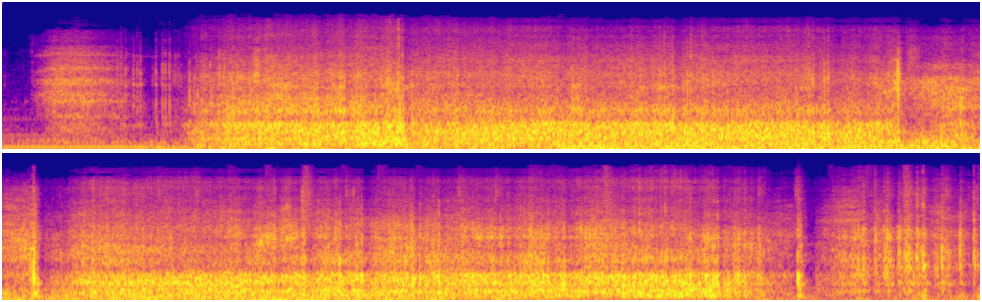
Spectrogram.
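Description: Skateboard wheels roll on concrete.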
